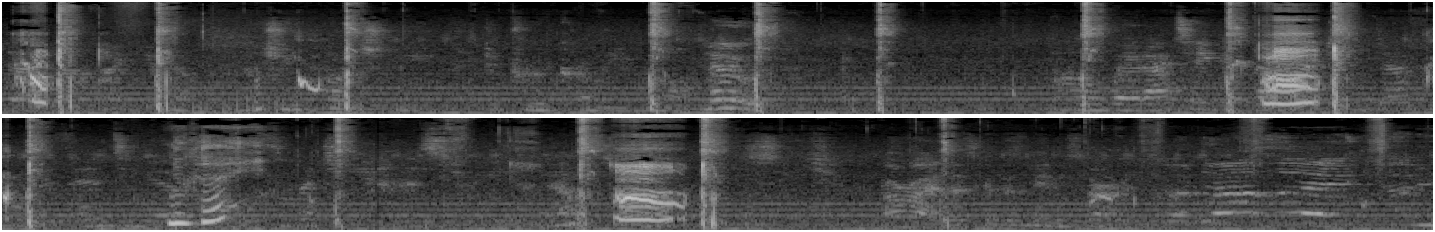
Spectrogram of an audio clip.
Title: Cute Little Groundhog Sneezes Continuously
